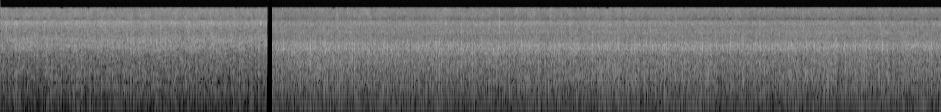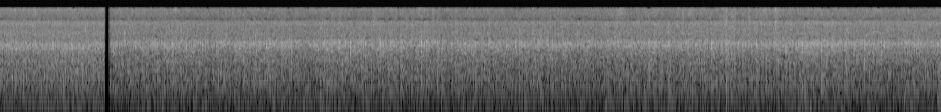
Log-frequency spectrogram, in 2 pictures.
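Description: Rain falling steadily on garden foliage and lawn: a dense, even hiss. It cuts out briefly twice, about four and sixteen seconds in, and is a little louder after the first break.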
